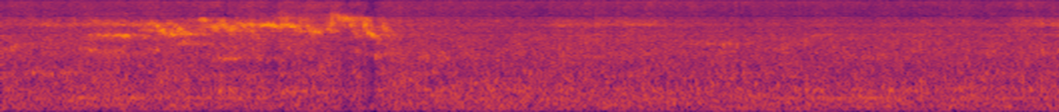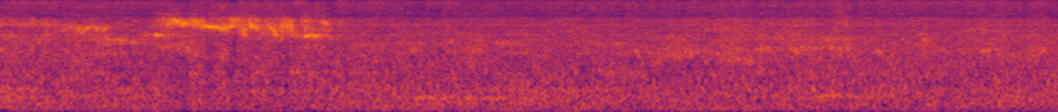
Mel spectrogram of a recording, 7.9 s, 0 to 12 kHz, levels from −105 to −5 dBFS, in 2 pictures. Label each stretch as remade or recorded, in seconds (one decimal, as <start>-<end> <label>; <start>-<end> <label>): 0.0-7.9 remade

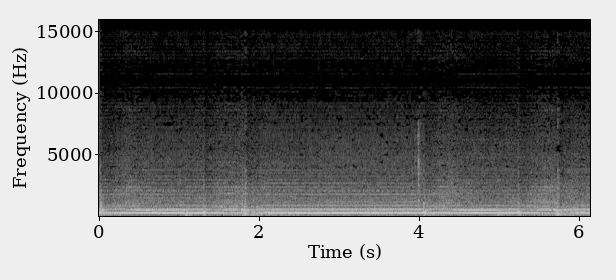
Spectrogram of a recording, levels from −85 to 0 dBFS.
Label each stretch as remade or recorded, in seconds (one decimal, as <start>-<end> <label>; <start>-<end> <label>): 0.0-0.6 recorded; 0.6-1.2 remade; 1.2-2.1 recorded; 2.1-4.1 remade; 4.1-6.1 recorded

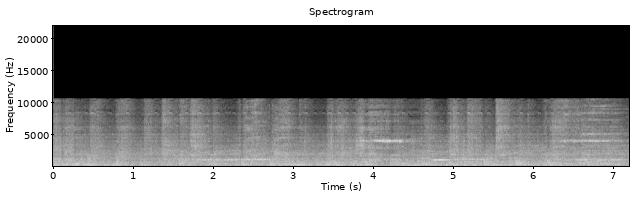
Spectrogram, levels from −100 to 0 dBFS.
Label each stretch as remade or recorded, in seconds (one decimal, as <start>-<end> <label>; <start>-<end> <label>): 0.0-2.4 remade; 2.4-2.8 recorded; 2.8-6.6 remade; 6.6-7.2 recorded

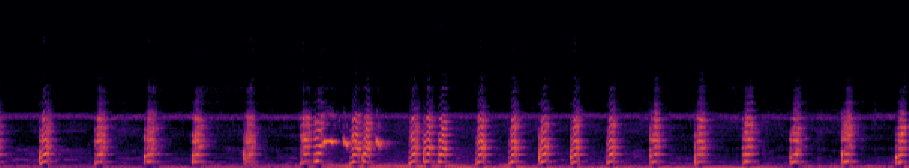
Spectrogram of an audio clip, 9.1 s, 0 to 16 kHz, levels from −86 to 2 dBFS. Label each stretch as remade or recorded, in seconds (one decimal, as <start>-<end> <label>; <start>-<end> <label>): 0.0-0.9 recorded; 0.9-3.4 remade; 3.4-6.4 recorded; 6.4-9.1 remade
